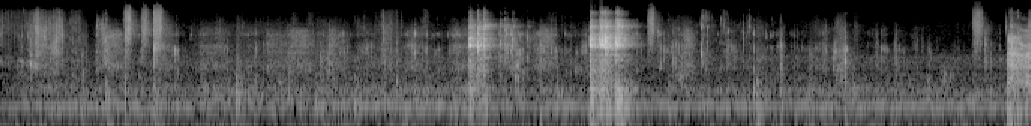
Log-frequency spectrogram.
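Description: Someone biting and chewing a no-sauce pizza topped with garlic, olive oil and mozzarella, quiet crunchy bites and chewing, with two louder crunches midway, over a low steady background hum.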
